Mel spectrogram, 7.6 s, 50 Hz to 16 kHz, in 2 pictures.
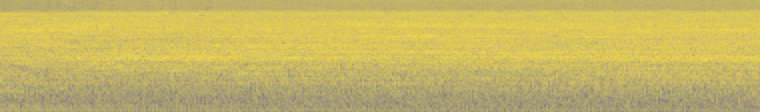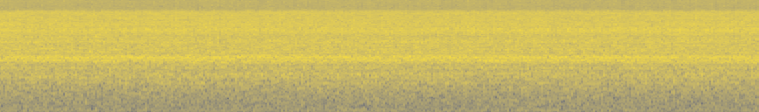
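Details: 3800 Series II supercharged engine at idle: steady loud airy hiss, newly appeared, coming from below the ignition area, with a visible leak; suggests vacuum or boost air leak, source untraced.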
